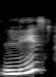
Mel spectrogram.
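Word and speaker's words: liest: not L it is least because uh one simple difference for pronunciation I'm telling you whenever there is i e then you will pronounce the E and whenever there's EI you'll pronounce the I so least and last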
